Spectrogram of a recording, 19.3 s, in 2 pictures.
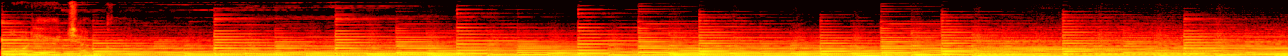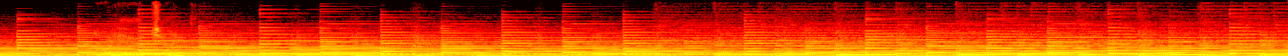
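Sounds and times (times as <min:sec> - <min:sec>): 
winning political campaign background music: 0:00.0 - 0:19.3.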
